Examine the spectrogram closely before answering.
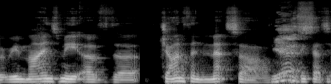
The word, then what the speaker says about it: Jonathan Metzl: It reminds me of the Jonathan Metzl.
